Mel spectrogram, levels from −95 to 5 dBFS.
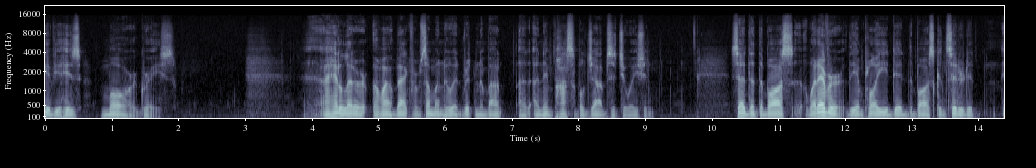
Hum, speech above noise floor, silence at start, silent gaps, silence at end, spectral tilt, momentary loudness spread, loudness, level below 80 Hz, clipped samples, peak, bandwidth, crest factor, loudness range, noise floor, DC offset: none; 42 dB; 0 s; none; 0 s; -5 dB/octave; 14 LU; -27 LUFS; -48 dBFS; under 0.1%; -6 dBFS; 15.5 kHz; 22 dB; 9 LU; -68 dBFS; under 0.1%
